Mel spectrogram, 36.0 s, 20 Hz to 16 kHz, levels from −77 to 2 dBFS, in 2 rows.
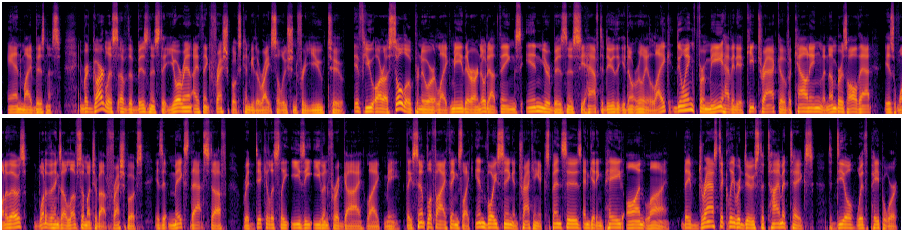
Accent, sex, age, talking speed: American, male, 40-59, 180 wpm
